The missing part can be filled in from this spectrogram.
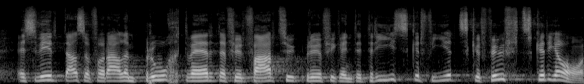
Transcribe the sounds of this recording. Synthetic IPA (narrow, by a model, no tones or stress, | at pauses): ʔɛsvɪɾtalsofɔɾaləmpruːχtvɛɾdəfyɾfaːɾt͡syːk̚pryəfɪɡəɪndədɾiːsɡ̥əɾfiːɾt͡sɡ̥əɾfʏft͡sɪɡ̥əɾja̰ːɾ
